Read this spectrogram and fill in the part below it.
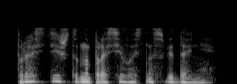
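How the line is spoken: Quiet shy woman. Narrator (Russian): тихо проговорила графиня, опустив глаза

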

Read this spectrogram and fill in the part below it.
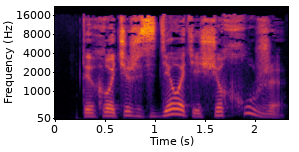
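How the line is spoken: Hissing through teeth. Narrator (Russian): прошипел он сквозь зубы

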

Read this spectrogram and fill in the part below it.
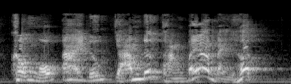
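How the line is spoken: Thunderous shout. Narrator (Vietnamese): Sư diện quái ma hét tạo sấm

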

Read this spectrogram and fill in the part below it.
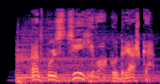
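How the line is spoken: Sighing. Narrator (Russian): вздохнул Финик

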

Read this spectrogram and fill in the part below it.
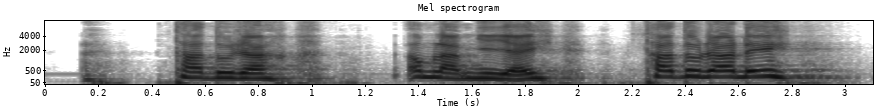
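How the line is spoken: Frightened shouting. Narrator (Vietnamese): Thùy Trang la lên, đôi mắt sợ hãi

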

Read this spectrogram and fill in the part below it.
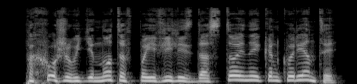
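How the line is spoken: Giggling. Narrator (Russian): хихикала сестра

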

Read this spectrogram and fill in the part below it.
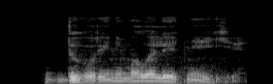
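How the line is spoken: Exhausted sigh. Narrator (Russian): вздохнул Стрик обессиленно

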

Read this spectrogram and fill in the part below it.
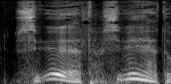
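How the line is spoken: Exclaimed. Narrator (Russian): воскликнул Цирон

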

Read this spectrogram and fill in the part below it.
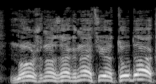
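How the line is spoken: Shouted. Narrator (Russian): крикнул Стас

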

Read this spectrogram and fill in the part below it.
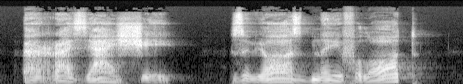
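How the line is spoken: Confused bewildered mumbling. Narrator (Russian): непонимающе бормотал он, растерянно

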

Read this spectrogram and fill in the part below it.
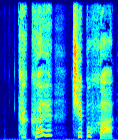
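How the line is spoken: Exclamation. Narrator (Russian): воскликнула леди Джекинсон

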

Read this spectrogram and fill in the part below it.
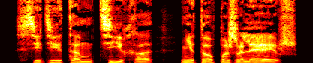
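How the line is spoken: Hissing. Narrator (Russian): прошипел

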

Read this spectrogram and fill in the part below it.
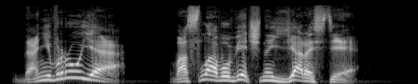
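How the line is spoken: Loud, sincere objection. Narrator (Russian): Так же громко и очень искренне возразил Готфрид

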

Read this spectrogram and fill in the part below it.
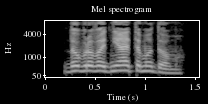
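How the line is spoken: Calm, confident tone. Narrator (Russian): произнес Нолан каким-то особенным спокойным и уверенным тоном

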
